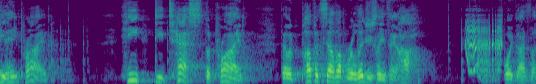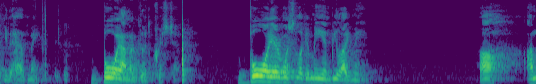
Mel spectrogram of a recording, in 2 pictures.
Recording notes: preached at Mckee Road Baptist Church in Bakersfield, Ca.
